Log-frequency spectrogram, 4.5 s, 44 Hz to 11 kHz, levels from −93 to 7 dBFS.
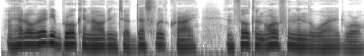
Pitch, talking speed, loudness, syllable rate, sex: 120 Hz, 225 wpm, -16 LUFS, 6.1 syllables/s, male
